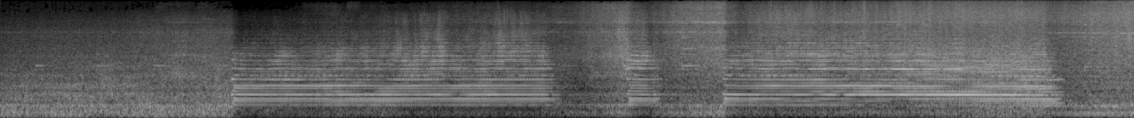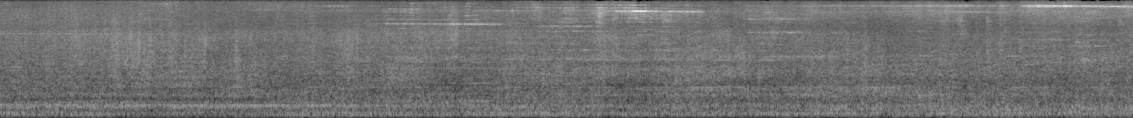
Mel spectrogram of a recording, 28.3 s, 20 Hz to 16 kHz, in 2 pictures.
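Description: Norfolk Southern freight locomotive's horn blowing for a road grade crossing: long blasts with short breaks, the last held until about 13 seconds in as the locomotives reach the crossing. Then the diesel locomotives rumble by, followed by the steady clatter of double-stack intermodal container cars rolling past, with a faint high wheel squeal near the end.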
